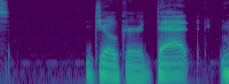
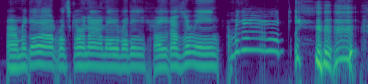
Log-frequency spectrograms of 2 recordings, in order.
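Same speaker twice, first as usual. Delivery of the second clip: squeaky-high fake effect made with the throat; high-pitched voice changer; 8 semitones higher than usual. Shown as a demonstration. Streamer mimicking a soundboard voice changer, high-pitched. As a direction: push the voice way up high, drawing out the end. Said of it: "it could do a high pitch one".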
